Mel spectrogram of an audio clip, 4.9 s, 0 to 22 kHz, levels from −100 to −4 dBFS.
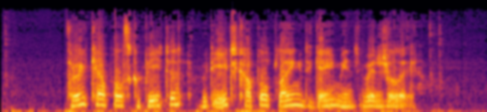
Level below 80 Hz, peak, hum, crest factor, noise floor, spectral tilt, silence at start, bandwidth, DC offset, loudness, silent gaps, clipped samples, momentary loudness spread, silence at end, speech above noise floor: -40 dBFS; 0 dBFS; none; 14 dB; -43 dBFS; -5 dB/octave; 0.1 s; 16.5 kHz; under 0.1%; -13 LUFS; none; under 0.1%; 6 LU; 0.65 s; 31 dB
